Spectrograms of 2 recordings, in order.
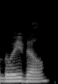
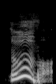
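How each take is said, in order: First: It is said with an outsider's pronunciation. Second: It is said with the local pronunciation. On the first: The speaker is from out of town. The speaker calls it wrong. "I wouldn't dare say Louisville. When I'm there, people think I'm from out of town" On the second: The speaker is from the city. The speaker calls it right. "that's the way we say it"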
